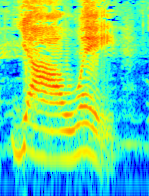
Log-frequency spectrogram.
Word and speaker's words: 雅威: 我们在这里必须注意到主的名字哦，耶和华，也就是许多人将耶和华发音为雅威，就是希伯来文中神的名的字面的发音。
